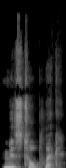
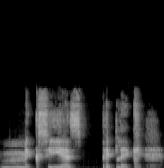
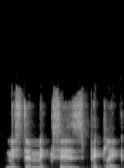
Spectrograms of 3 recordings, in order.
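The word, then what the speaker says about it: Mxyzptlk: Miztulplik cover. I've always said Miztulplik, but looking closely at it, it seems like it's Miztulplik. How do you pronounce Mr. Miztulplik? So traditionally, it's pronounced something like Mixiezpitlik, which is a bit of a mouthful.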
